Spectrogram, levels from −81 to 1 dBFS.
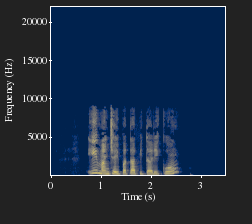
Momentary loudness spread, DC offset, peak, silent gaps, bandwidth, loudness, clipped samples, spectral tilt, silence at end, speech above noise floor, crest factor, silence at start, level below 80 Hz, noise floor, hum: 6 LU; under 0.1%; -4 dBFS; none; 9.6 kHz; -23 LUFS; under 0.1%; -2.5 dB/octave; 0.95 s; 65 dB; 22 dB; 0.75 s; -76 dBFS; -88 dBFS; none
